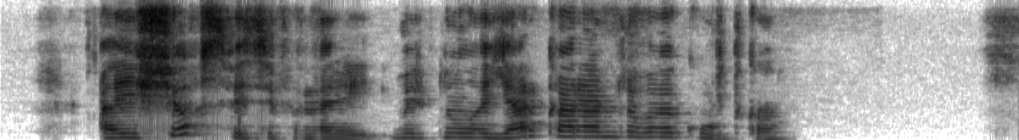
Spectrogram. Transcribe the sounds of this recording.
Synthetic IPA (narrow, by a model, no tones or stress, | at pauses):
ɑjiɕːofsvʲetʲefənaɾʲejmʲerʲknulˠəjarkɐːɾanʐɨvɐjəkurt̪kə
